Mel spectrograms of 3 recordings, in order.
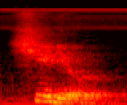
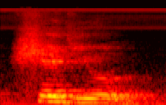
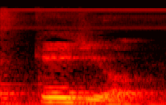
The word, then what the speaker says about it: schedule: শিডিউল, কিন্তু এর উচ্চারণটা হবে শেডিউল। কি হবে? শেডিউল। হয়তো শেডিউল, নয়তো স্কেডিউল, বাট নট শিডিউল।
